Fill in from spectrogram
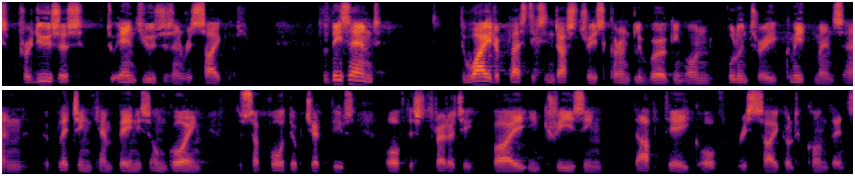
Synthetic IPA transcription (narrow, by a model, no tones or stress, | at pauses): spʰɹ̥ɨdjʉːsə˞z̥ | tʰɨɛ̃ndjʉːsə˞sɨ̃nɹisaɪklə̰˞s | tɨðɪsɛ̃nd̪ | ðəwaɪɾə˞pʰl̥æst̪ɪksɪ̃ndʌstɹ̥iɨz̥kʰʌɹə̃ntˡliwɜ˞kɪ̃ŋə̃nvɔlɨ̃ntʰɛɹikʰəmɪt̪̚mɨ̃ntsɨ̃npʰlɛt͡ʃɪ̃ŋkʰæ̃mpẽɪ̃nɪzɔ̃nɡoʊɪ̃ŋt̪ʰɨsəpʰɔɹt̪̚ðiɔb̚d͡ʒɛk̚tɪvz̥ɔvðɨstɹ̥æɾɨd͡ʒib̥aɪʔɪ̃nkʰɹ̥iːsɪ̃ŋ | ðiʌpt̪ʰeɪkʰɔvɹisaɪkl̩ˠd̥̚kʰɑ̃nt̪ɛ̃nts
